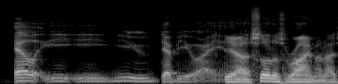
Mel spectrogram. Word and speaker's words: Leeuwin: I think it's Leeuwin, the Dutch spelling, but perhaps our Aussie friends will correct me. David James says Leeuwin.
